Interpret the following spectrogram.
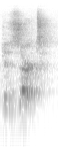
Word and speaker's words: desert: One S accent on the first syllable, therefore I'm referring to a wasteland.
